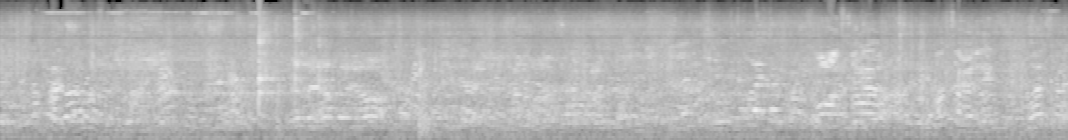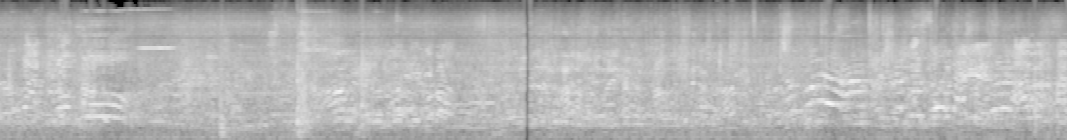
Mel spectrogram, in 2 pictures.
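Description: A crowd of men shout and talk loudly outdoors.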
